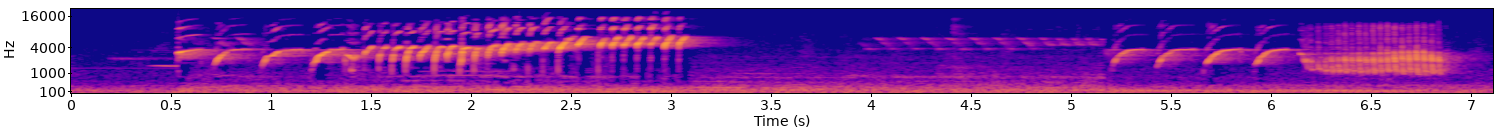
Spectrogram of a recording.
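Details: A Timbrado canary gives rising repeated swooping notes into a fast climbing trill, a soft quiet stretch, then more swoops and a harsh buzzy burst at the end.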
